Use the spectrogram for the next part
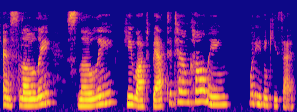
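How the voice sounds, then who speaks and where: A woman teacher reading a picture book aloud to children, expressive and often asking them questions. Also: a little high, measured pace, echoey room. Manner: expressive, asks listeners questions. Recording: dull lo-fi sound.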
